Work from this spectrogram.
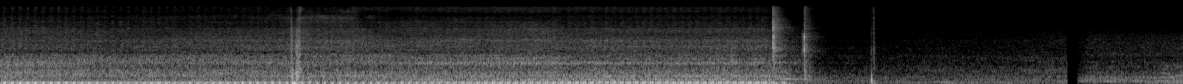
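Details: Yamaha NMAX Neo S scooter on Castrol Magnatec 10W-40 oil, cold start after about 30 hours unused: even, steady low putter at idle with no knocks or rattles before switch-off; normal cold idle.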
